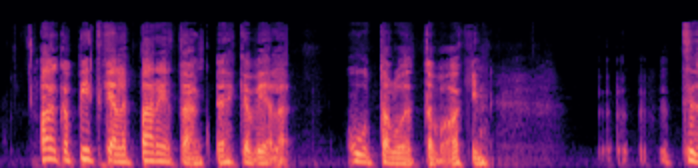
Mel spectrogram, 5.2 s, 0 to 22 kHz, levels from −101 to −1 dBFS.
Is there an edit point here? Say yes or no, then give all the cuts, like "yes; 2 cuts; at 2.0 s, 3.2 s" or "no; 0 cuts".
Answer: yes; 2 cuts; at 1.5 s, 2.6 s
